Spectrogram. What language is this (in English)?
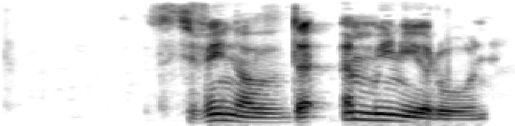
Kabyle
